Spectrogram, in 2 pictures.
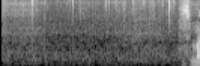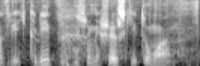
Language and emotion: Russian, neutral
